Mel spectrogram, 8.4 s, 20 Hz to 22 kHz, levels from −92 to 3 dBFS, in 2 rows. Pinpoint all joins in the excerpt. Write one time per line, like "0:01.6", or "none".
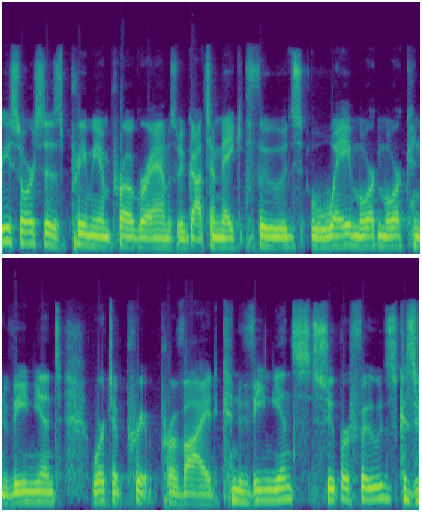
0:02.0
0:02.4
0:03.8
0:05.2
0:07.3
